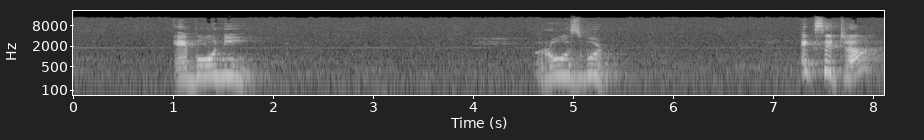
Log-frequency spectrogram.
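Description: A woman speaks calmly in short phrases, close by.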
